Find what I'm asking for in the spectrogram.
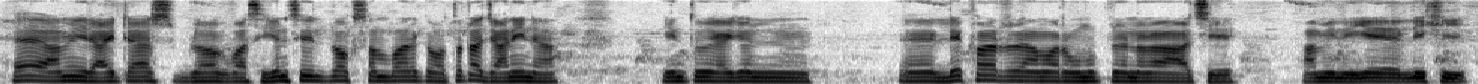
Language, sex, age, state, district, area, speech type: Bengali, male, 30-45, West Bengal, Darjeeling, urban, spontaneous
